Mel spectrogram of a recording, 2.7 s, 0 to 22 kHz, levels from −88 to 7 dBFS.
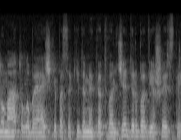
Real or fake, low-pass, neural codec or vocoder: real; 14.4 kHz; none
